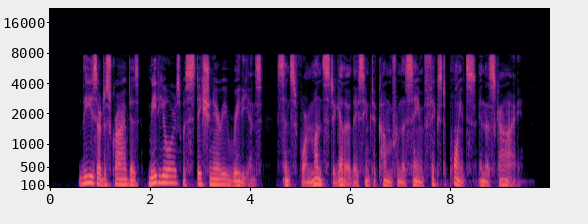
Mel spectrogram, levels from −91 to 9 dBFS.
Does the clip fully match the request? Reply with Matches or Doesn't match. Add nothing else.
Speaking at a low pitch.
Matches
